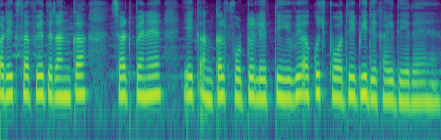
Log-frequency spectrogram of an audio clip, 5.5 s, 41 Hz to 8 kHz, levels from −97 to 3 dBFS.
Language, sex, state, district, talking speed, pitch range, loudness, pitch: Hindi, female, Punjab, Pathankot, 230 wpm, 200-230 Hz, -15 LUFS, 220 Hz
